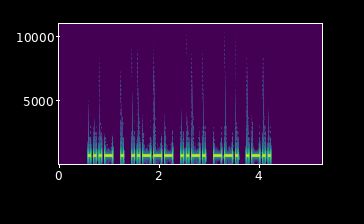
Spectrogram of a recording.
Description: Morse code, heard as a keyed tone, about 22 wpm, 700 Hz. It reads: VE2FGL
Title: DXCC-100 Call Signs - 6 Characters - Repeated 3x - 22wpm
